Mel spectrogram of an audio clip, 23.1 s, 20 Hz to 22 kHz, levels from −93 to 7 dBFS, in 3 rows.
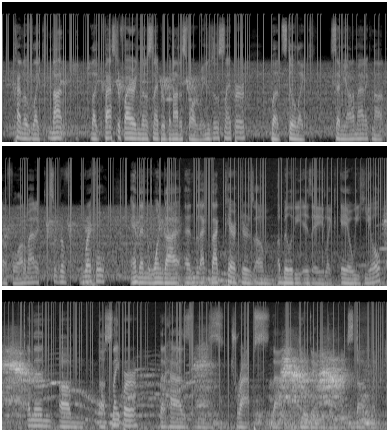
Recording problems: animal sounds; very loud; throughout; 2 dB above the speech
crackle, like an old record; loud; 5 dB below the speech

